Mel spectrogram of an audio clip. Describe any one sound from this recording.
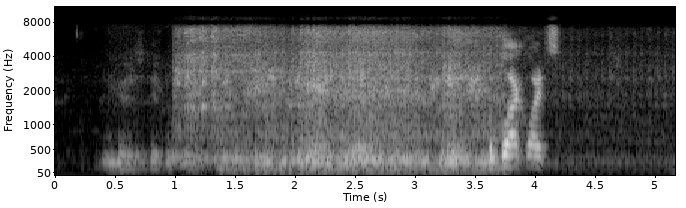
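A single-cylinder four-stroke three-wheeler engine revs.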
